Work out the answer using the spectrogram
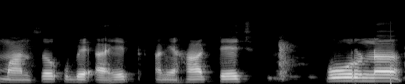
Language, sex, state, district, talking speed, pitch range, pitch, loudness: Marathi, male, Maharashtra, Pune, 120 wpm, 115-155 Hz, 125 Hz, -17 LUFS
